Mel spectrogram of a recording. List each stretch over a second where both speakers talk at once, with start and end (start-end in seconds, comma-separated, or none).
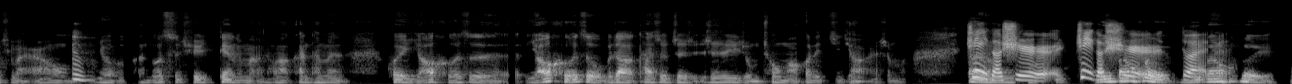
10.9-12.3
